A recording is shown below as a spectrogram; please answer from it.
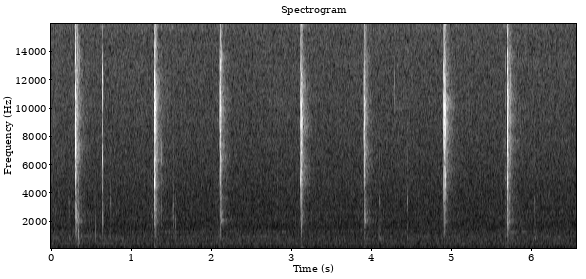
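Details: Homemade weight-driven pendulum clock under construction: crisp, evenly paced tick-tock about seventy a minute as the escapement presses the pendulum; normal escapement.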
